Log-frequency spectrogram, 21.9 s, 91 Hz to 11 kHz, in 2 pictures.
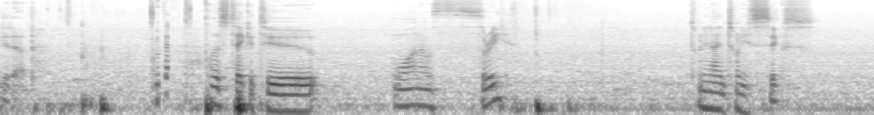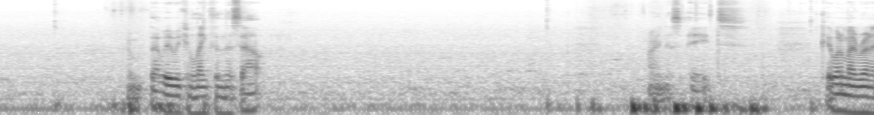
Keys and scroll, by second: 2.6 a, 6.7 Home, 12.9 a, 18.8 -.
